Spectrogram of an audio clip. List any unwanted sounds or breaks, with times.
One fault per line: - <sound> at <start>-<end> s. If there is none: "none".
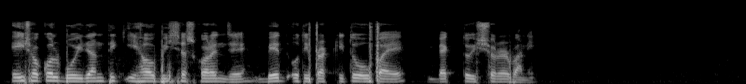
none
